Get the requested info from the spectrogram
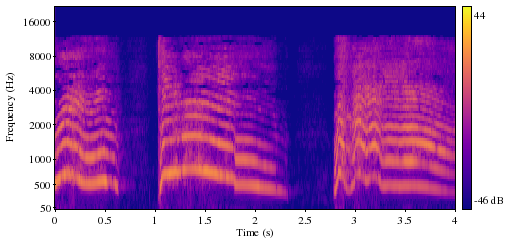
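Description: A person's voice making three long, high-pitched cries with short gaps between them, each rising a little and then sliding down in pitch as it ends.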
